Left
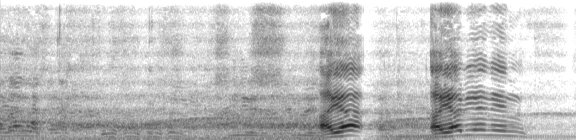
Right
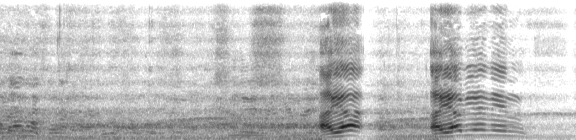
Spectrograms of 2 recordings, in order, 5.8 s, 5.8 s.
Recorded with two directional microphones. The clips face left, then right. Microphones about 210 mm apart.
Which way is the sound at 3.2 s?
Centre (ahead or behind).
